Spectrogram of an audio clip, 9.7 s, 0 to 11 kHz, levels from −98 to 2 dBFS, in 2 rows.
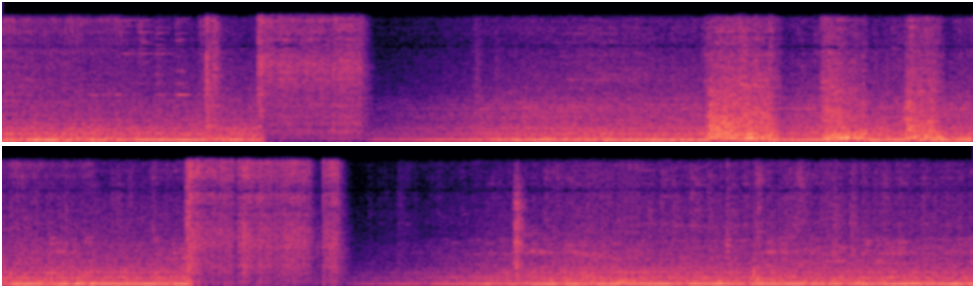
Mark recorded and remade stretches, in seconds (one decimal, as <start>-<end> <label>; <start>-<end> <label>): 0.0-0.6 remade; 0.6-4.7 recorded; 4.7-5.3 remade; 5.3-9.7 recorded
